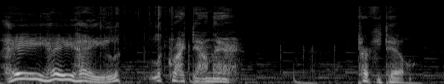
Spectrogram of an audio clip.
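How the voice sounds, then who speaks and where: Man's voice, dry with no echo, over loud background music. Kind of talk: casual vlog chat. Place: forest. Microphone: phone near.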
